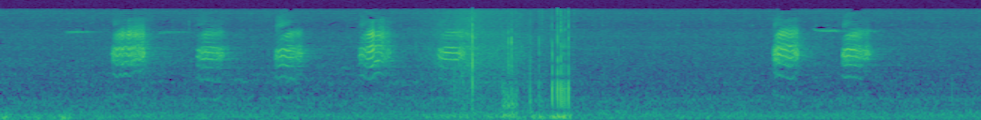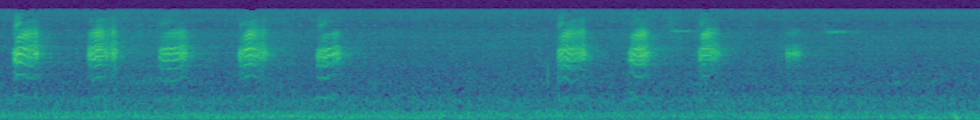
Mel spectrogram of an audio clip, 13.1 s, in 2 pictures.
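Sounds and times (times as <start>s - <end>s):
bird calling high calls: 0.7s - 3.2s, 5.1s - 5.9s, 6.6s - 8.9s, 10.2s - 12.0s.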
